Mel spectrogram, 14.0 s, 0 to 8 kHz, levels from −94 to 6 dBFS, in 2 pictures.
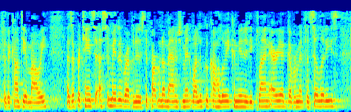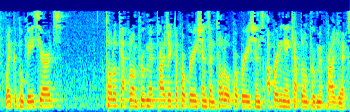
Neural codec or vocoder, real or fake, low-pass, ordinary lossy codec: none; real; 7.2 kHz; MP3, 24 kbps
